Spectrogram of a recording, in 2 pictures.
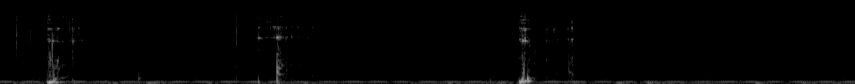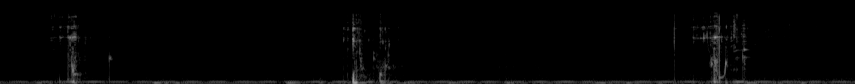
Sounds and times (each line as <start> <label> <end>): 12.0 Liquid sloshes in bottle 12.6
15.4 Liquid sloshes in bottle 16.2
